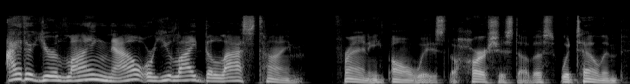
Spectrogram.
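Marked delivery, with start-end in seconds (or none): 0.1-3.0 high-pitched harsh accusation, not shouted; shrieked accusation. A narrator's reading. Harsh daughter challenging father's changed story, mildly shrieking. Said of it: "we would shriek at him".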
